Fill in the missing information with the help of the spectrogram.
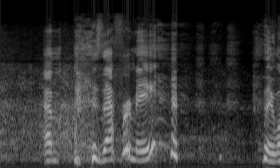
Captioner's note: audience laughing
